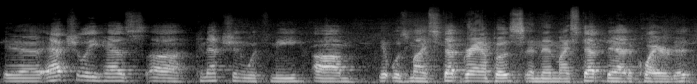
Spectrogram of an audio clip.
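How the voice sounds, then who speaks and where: A man with a somewhat high voice answers casually as an interview guest. He is hesitant and often repeats a word before going on. The recording is echoey, with clear noise around him. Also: fairly even intonation, a little slow. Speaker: interview guest, car collector. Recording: echoey, clearly noisy location sound.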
